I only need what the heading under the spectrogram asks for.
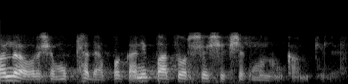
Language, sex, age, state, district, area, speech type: Marathi, male, 45-60, Maharashtra, Ahmednagar, urban, conversation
